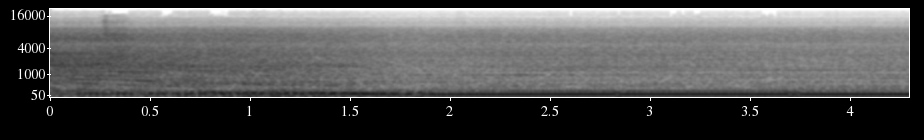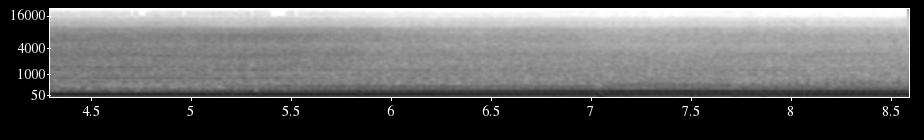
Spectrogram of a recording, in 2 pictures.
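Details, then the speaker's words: Car with a dead turbo and a small exhaust leak, not yet warmed up: a short rev falls back to a steady low engine drone with no turbo whistle or spool. Failed turbocharger. "today I would like to introduce you a sound of wasted turbo that's durable cow sounds a dead Turbo sounds like that"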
